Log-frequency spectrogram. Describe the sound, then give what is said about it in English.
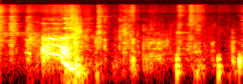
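A dog drinks water with a string of short wet lapping sounds in uneven rhythm, preceded by a brief whiny, whimper-like tone. No one speaks. “Sorry as you can hear, it's my dog fucking drinking water.”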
